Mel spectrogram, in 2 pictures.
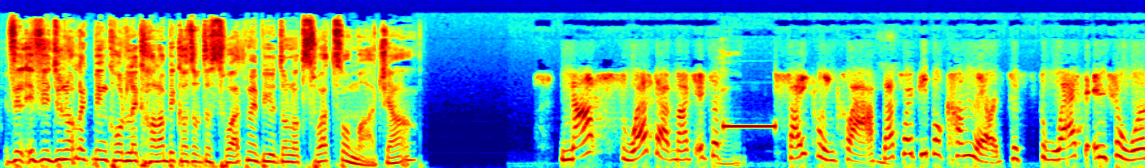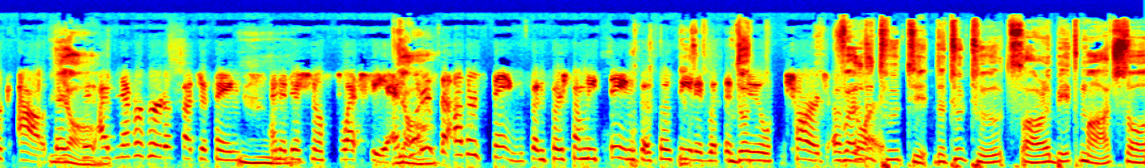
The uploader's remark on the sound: calls a woman becuase her friend set her up for a Phone Prank!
